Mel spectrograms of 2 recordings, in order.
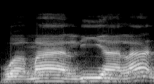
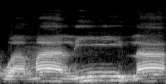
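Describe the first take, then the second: First: The ya carries a vowel: maliya. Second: The ya carries no vowel: mali.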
